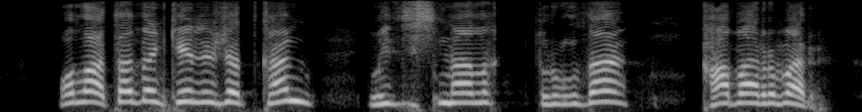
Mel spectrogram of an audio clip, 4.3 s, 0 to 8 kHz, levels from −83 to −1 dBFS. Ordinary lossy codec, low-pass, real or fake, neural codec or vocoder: none; none; fake; codec, 16 kHz, 2 kbps, FunCodec, trained on Chinese and English, 25 frames a second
